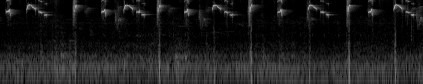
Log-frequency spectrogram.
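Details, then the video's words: White-winged triller, long chattering song used as a master recording for other birds: evenly spaced high slurred whistles dropping in pitch, each followed by quick clicks, about two phrases a second. "konin sayap putih unik full nembak rapat tajam suara jelas paling bagus untuk masteran kolibri ninja"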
